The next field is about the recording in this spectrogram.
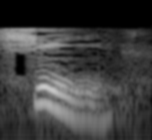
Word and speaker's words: Hsu: And by the way, his surname, just in case you're thinking of ordering the book, his surname is spelt H-S-U. He's Chinese. It's pronounced Shi, he explains in the book.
